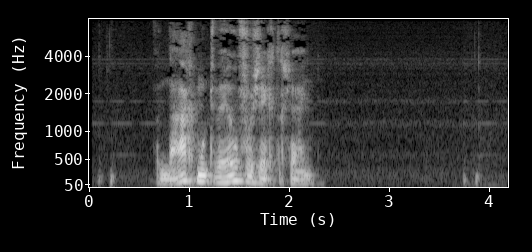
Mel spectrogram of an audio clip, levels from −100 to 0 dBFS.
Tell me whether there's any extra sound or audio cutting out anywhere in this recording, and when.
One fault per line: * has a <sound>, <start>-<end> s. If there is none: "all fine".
all fine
